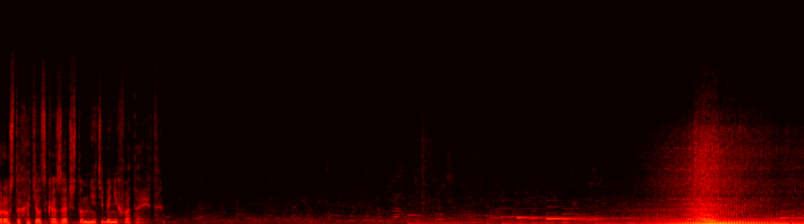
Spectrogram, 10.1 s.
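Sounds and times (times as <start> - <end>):
speech: 0.0 - 2.2
motorcycle riding along a desert road: 7.6 - 10.0.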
